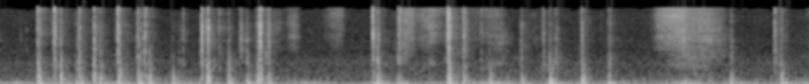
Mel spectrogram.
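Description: Typing on a computer keyboard: quick, irregular key clicks as a line of code is typed, over a low steady hum.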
